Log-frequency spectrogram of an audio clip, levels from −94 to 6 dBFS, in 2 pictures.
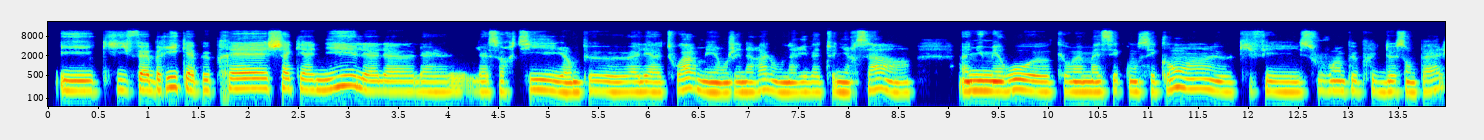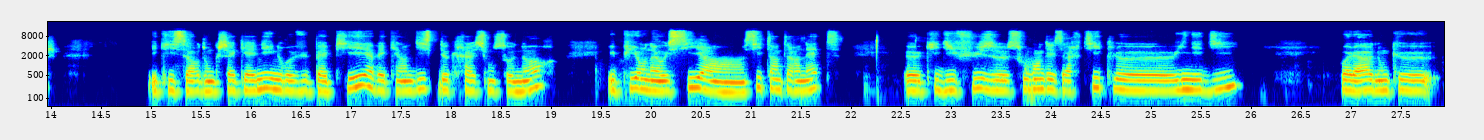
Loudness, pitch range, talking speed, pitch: -23 LUFS, 165-190 Hz, 160 wpm, 175 Hz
